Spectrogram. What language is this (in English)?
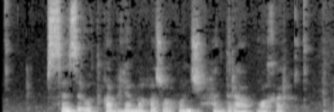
Kabardian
